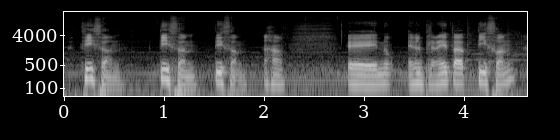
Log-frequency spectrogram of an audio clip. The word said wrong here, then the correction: Tython: que Tython, Tython, así se pronuncia, Tython.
